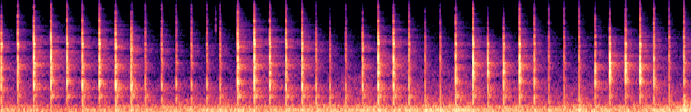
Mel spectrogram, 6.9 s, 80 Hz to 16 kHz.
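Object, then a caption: Carbon fiber composite panel tapped with a metal disc. A small metal washer or coin-like disc held in the fingers taps the surface of a black woven carbon fiber composite laminate block resting on a table in a coin tap test. About 45 quick, sharp clicks ring out with a bright, high click around 1.4 kHz, each dying away almost instantly, over a low background hum.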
